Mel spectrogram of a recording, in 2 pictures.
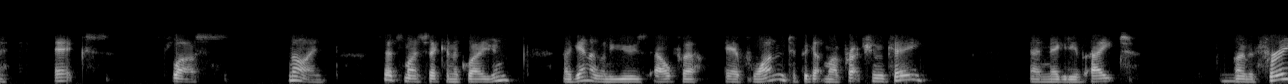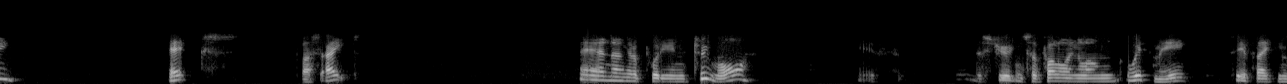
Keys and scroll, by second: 0.7 x, 3.1 9, 4.1 Return, 12.1 Return, 12.5 8, 12.7 Down, 13.1 3, 14.1 Right, 17.7 8, 18.7 Return, 25.0 Return.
